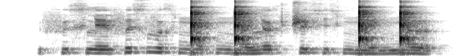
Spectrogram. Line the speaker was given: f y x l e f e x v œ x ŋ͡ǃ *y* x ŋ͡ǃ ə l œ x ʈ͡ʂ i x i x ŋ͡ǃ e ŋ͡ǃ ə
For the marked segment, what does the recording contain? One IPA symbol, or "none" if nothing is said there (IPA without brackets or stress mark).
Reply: e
